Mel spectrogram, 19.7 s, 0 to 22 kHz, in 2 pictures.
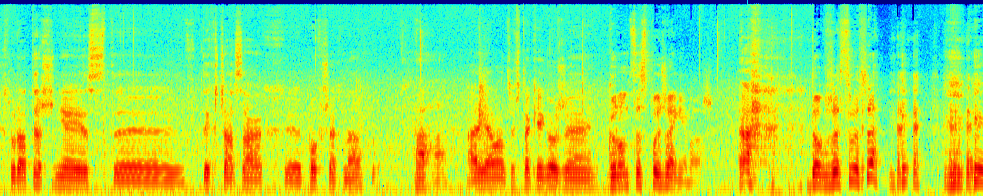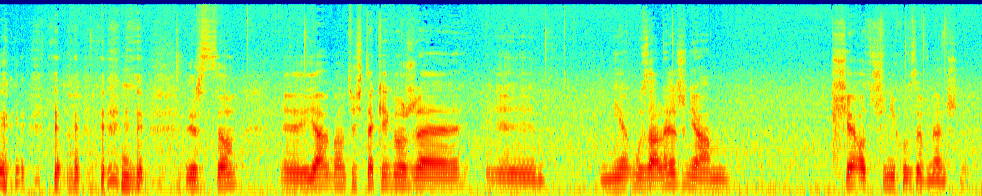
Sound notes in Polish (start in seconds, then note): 10.1 śmiech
